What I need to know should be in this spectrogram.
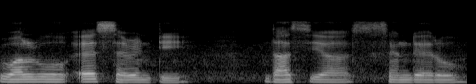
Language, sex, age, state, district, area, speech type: Goan Konkani, male, 30-45, Goa, Murmgao, rural, spontaneous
